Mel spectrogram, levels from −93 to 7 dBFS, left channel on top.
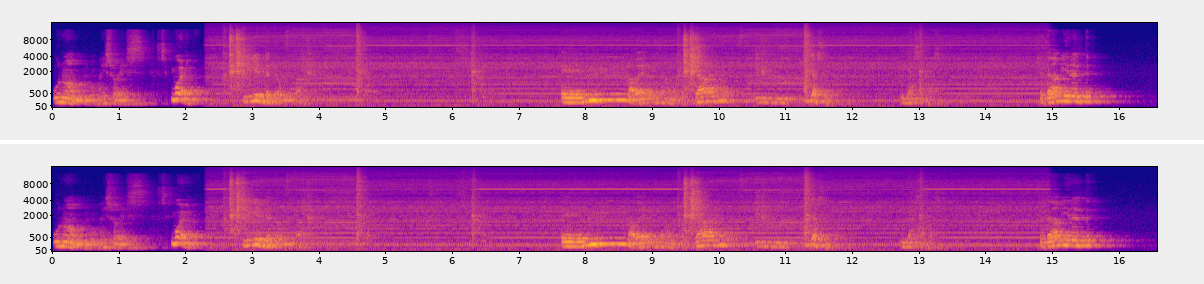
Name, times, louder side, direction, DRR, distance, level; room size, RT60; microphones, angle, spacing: voice 1, 0.0-2.2 2.7-3.8 6.0-6.5 7.6-11.7 12.7-13.4 14.8-15.5, equal, 45° left, -1 dB, 2.4 m, -23 dB
sound 1, 2.3-15.0, equal, 20° left, 2.5 m, -33 dB
20.0 x 8.2 x 4.1 m, 1.1 s
head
